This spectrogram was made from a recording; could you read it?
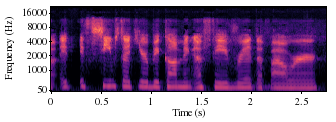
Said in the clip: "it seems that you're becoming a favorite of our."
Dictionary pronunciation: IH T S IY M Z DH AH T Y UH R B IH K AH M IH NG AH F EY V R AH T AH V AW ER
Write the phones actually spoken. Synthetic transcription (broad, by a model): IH T S IY M S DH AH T Y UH R B IH K AH M IH NG AH F EY V R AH T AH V AW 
